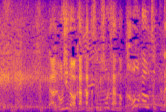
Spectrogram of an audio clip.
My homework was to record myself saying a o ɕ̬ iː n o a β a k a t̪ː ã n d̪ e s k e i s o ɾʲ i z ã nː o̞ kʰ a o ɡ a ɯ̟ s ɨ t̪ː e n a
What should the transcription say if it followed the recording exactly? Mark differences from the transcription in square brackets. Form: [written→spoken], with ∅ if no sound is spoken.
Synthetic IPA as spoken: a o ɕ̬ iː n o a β a k a t̪ː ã n d̪ e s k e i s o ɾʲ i [z→s] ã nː o̞ kʰ a o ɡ a ɯ̟ [s→t͡s] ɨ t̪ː e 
